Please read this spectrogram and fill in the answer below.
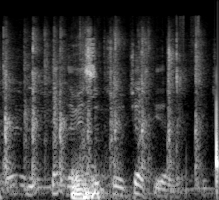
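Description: Faint, indistinct voices talking.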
